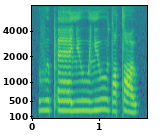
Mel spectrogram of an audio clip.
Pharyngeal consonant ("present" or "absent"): absent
